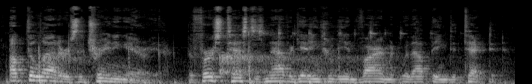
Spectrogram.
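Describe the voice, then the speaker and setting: An actor playing a stern, sceptical older intelligence instructor in a video game, with a brusque, dry, formal manner. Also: male voice, medium pitch, fast talker, background noise, close to an everyday voice. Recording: echoey room with music behind.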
